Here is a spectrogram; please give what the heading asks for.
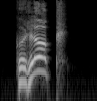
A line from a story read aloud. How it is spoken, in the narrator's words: Miss O'Donnell shouted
